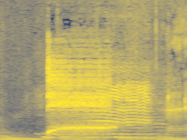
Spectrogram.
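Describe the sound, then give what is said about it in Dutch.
A single wavering sheep bleat lasting about a second, clear, set over a steady low background tone that continues after it fades. “En twee schapen.”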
